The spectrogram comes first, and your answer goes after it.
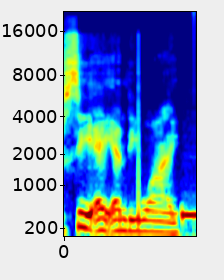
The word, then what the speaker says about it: Kandi: Oh, You just have to because spell it's it. a K and ends K-A-N-D-I. with, it's Yeah, candy.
